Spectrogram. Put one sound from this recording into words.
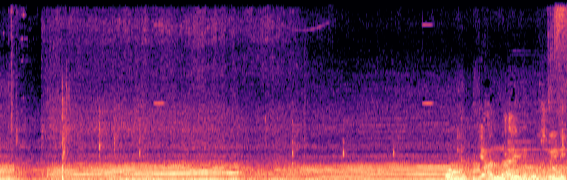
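A car engine hums steadily, dropping in pitch as it shifts gears.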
